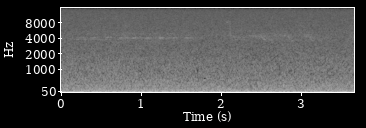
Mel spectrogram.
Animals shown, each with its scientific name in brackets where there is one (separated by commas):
Yellow-rumped Warbler (Setophaga coronata), Black-throated Blue Warbler (Setophaga caerulescens)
